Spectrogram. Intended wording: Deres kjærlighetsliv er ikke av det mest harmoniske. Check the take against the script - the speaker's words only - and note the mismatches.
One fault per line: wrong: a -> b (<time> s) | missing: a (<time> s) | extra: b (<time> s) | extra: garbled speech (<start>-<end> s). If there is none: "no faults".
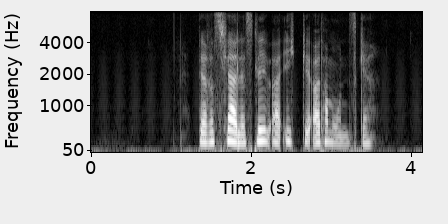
missing: det mest (2.9 s)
